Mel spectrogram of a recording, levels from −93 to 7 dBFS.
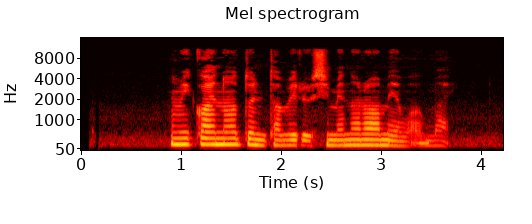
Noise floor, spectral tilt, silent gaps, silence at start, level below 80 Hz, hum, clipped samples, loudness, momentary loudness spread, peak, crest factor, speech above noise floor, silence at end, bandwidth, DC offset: -63 dBFS; -5.5 dB/octave; none; 0.9 s; -80 dBFS; none; under 0.1%; -30 LUFS; 15 LU; -12 dBFS; 20 dB; 33 dB; 0.55 s; 11.5 kHz; under 0.1%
